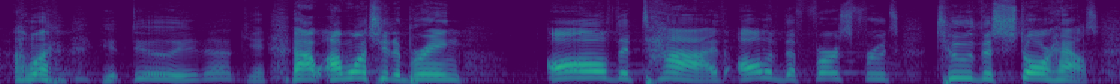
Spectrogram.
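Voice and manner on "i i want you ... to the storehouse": loud, high, stretched out all the tithe; forceful preaching. Real, not acted. Pastor pressing tithing on the church, loud and high. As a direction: drive it home to the congregation.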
